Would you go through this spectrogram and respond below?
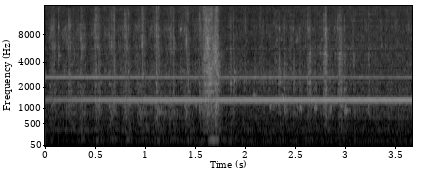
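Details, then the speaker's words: Used, owner-built K2CNC machine jogging its Y axis (10 TPI ball screws). A rough, uneven rattle of about four per second sits over the motor, getting worse over time; the owner suspects bad ball screw bearings, unconfirmed. "you hear that grinding rattling or whatever something is wrong in the bearings it was really bad that time"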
